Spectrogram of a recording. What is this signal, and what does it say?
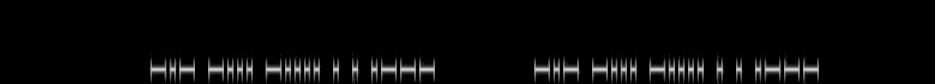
Morse code, heard as a keyed tone, about 25 wpm, 700 Hz. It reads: KB6EEJ KB6EEJ
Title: USA Call Signs - 6 Characters - Repeated 2x - 25wpm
